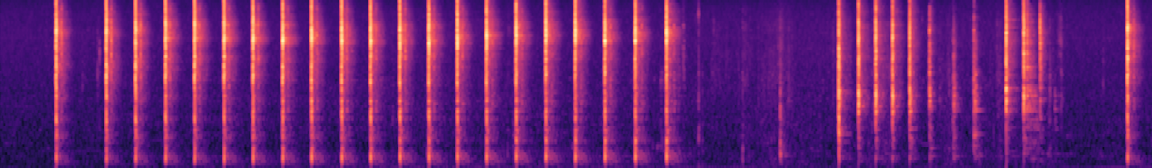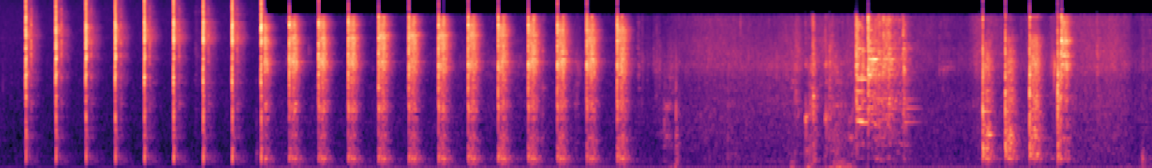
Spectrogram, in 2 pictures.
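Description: Hammer tapping a hand chisel into a copper grater plate, each blow raising one tooth of a handmade grater. The metallic strikes come at about three a second in runs, with short pauses between rows.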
